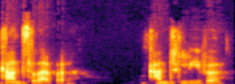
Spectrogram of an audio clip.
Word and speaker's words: cantilever: Is it the fact it's not a cantilever, if you prefer? You can pronounce it both ways.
